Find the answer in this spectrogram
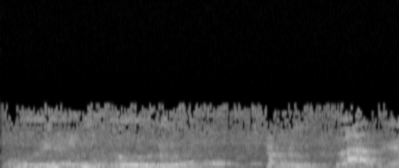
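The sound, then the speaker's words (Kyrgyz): Crying of a sick child with a fever that will not come down, in an infectious diseases hospital in the capital: a continuous, strained wailing cry that rises and falls, loud and sustained throughout. “Бул ыйлап жаткан бала сасыктуу болуп, дене табы түшпөй, башкаладагы жугуштуу оорулардын ооруканасына түшкөн жүздөгөн наристелердин бирөөсү эле.”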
